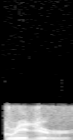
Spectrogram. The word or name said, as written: gridder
